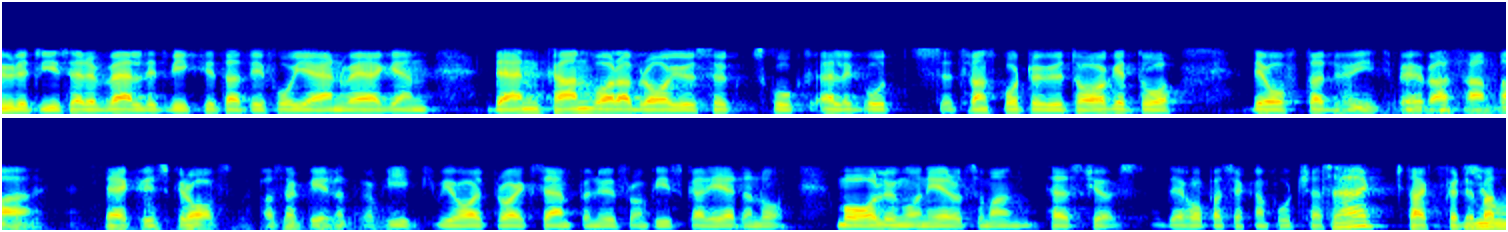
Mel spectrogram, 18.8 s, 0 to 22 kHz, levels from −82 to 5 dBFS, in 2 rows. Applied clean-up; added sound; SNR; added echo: neural mask model DeepFilterNet 3.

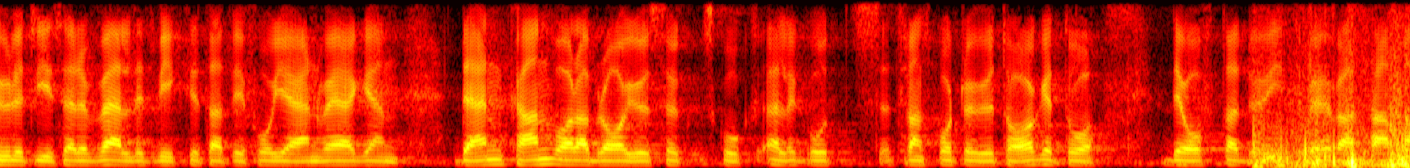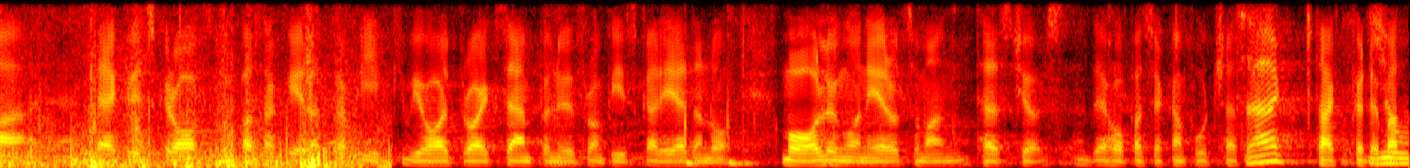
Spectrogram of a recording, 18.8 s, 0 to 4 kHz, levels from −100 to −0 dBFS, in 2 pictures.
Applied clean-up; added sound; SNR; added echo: none; Wind; -4 dB; none.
